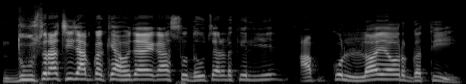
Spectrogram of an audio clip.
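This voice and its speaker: Man, exam tutor, bright crisp voice, repeats answers, checks in often. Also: high-pitched. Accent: Hindi. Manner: repeats answers slowly, keeps asking "ठीक?"; addresses viewers as friends. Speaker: teacher. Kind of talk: exam paper walkthrough.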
